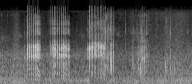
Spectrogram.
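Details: Young crow making strange sounds, a run of three loud, buzzy rattling caws in quick succession, each broken into rapid pulses, followed by softer fading notes.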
